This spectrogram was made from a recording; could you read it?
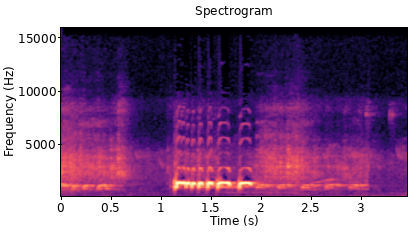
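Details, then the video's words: Local female zebra dove calling sharply to draw answers from other doves; one burst of quick hooked coos trailing into a long, softer rolling murmur, with faint chatter before it. "PERKUTUT BETINA SUARA PEDAS SEKALI MENDESAH PERKUTUT SETERAS NYAHUT SEMUA"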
